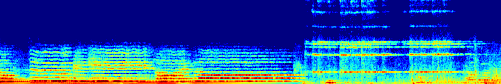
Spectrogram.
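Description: A group of boy trebles singing unaccompanied in held, step-by-step notes, stopping abruptly about six seconds in. After that, a quieter room with faint boys' voices and a faint steady high tone.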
